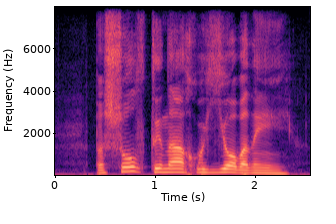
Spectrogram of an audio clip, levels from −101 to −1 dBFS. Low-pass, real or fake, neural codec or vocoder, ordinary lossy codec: none; real; none; none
